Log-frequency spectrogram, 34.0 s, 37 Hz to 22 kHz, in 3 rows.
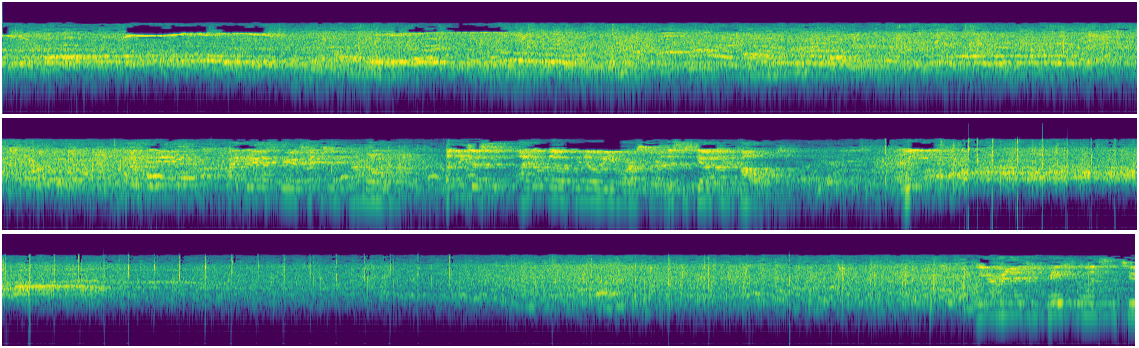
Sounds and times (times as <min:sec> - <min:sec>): Male speech, man speaking: 0:12.6 - 0:19.3, 0:20.3 - 0:20.8, 0:32.4 - 0:34.0.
